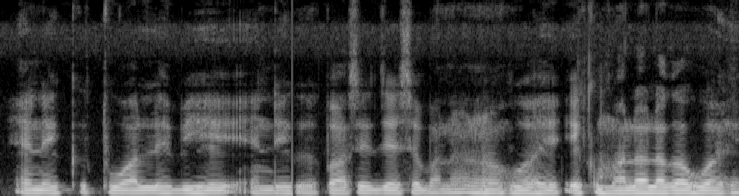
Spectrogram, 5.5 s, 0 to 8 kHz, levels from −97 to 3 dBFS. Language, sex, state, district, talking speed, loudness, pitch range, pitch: Hindi, male, Uttar Pradesh, Hamirpur, 175 wpm, -21 LUFS, 130-135 Hz, 130 Hz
